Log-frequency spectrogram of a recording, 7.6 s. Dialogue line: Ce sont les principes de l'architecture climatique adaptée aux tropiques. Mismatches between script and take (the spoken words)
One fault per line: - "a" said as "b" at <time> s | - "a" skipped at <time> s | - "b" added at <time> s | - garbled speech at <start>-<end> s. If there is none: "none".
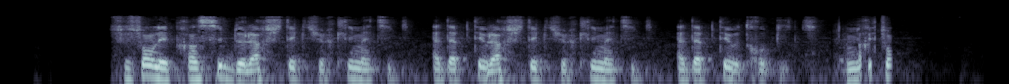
- "l'architecture climatique adaptée" added at 3.6 s
- garbled speech at 6.2-6.7 s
